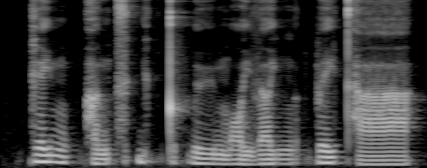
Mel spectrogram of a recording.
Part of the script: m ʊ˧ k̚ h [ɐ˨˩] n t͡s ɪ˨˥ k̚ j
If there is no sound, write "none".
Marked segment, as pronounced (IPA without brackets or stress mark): ɐ˨˩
